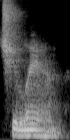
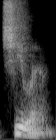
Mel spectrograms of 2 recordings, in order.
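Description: First: The stress falls on a later syllable. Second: The stress falls on the first syllable. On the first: The speaker calls it right. "the right way to say it is Chilean in English" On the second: The speaker calls it wrong. "with an accent in the first part of the word"

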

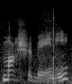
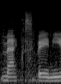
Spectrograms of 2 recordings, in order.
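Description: First: The middle consonant sounds like sh. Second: The middle consonant sounds like ks. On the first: The speaker calls it right. "it's Mashabeni" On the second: The speaker calls it wrong. "it sounds like you say Maxabeni, but it's not Maxabeni"

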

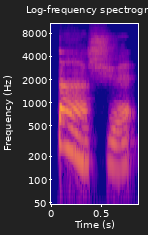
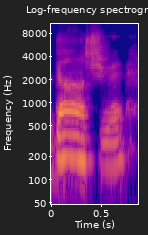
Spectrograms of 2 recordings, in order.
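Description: First: The word has no extra 'de' sound. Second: The word carries an extra 'de' sound. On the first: The speaker calls it right. "You need to remove them, okay? So make it" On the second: The speaker calls it wrong. "you have the 大学, the de sound"

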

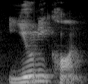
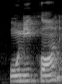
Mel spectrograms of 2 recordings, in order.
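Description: First: The word begins with a 'y' consonant sound. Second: The word begins with a plain 'oo' vowel sound. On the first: The speaker calls it right. "it's unicorn. So because of the consonant sound" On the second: The speaker calls it wrong. "It's not unicorn"

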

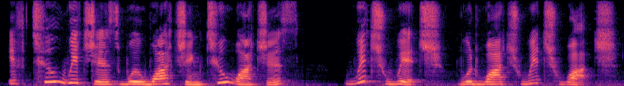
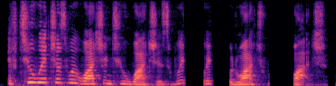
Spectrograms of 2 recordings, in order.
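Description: First: The sentence is said at a moderate pace. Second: The sentence is said at a very fast pace.

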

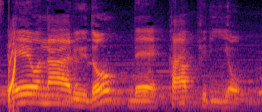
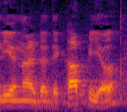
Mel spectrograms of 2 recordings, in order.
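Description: First: The name is said with Japanese pronunciation. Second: The name is said with English pronunciation. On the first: "In Japan, ... it's Leonardo DiCaprio" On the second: "when we say Leonardo DiCaprio"

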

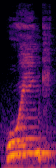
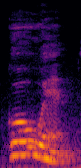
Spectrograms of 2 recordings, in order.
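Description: First: The final g is clearly pronounced. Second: The final g is barely heard. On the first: The speaker calls it wrong. "going değil yani" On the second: The speaker calls it right. "o sondaki g'yi belli belirsiz okuyoruz"

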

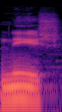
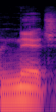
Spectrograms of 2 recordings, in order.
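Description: First: The word is said with a non-American pronunciation. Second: The word is said with an American pronunciation. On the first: "instead of" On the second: "American English is mostly ... saying"

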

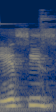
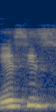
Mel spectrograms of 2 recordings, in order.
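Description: The two takes are said the same way.

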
